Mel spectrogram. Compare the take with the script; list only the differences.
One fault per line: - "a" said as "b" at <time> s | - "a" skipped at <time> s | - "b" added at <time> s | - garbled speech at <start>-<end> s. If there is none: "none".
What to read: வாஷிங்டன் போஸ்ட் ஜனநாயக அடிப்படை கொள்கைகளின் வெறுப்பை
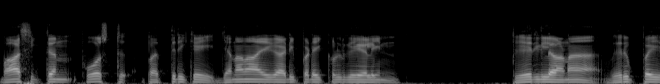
- "பத்திரிகை" added at 1.4 s
- "பேரிலான" added at 5.1 s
